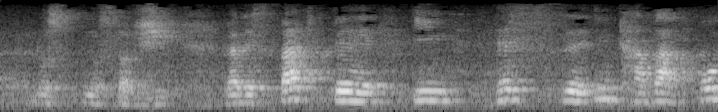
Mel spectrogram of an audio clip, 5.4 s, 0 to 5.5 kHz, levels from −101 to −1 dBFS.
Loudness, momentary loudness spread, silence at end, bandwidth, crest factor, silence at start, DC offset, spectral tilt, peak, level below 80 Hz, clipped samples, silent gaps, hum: -26 LUFS; 15 LU; 0 s; 5 kHz; 20 dB; 0 s; under 0.1%; -10 dB/octave; -6 dBFS; -62 dBFS; under 0.1%; none; none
